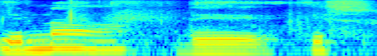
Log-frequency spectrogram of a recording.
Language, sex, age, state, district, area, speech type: Punjabi, male, 45-60, Punjab, Amritsar, rural, spontaneous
